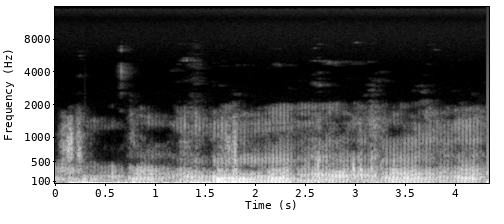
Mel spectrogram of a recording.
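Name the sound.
cat purring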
